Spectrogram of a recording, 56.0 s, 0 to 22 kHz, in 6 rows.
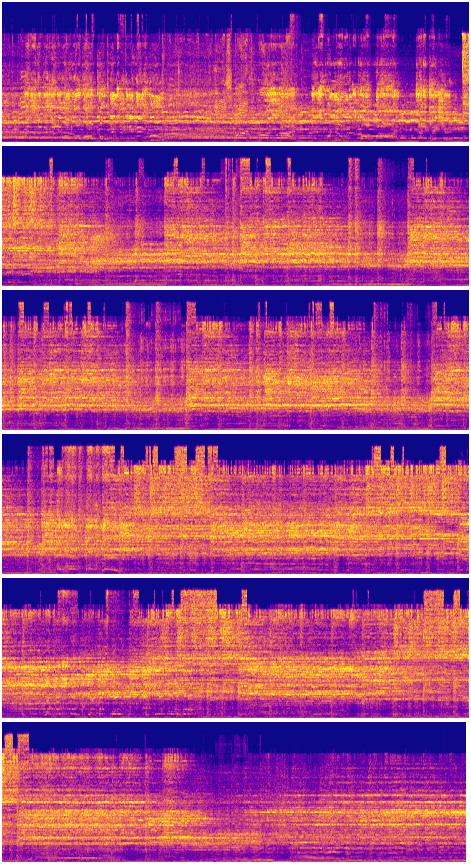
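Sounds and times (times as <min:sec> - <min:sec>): shouted vocals: 0:00.0 - 0:09.0, 0:10.4 - 0:22.8, 0:27.2 - 0:49.9
punk band playing live: 0:00.0 - 0:55.9.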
